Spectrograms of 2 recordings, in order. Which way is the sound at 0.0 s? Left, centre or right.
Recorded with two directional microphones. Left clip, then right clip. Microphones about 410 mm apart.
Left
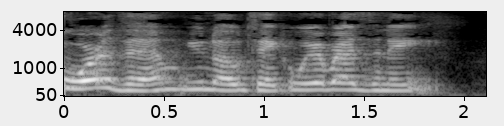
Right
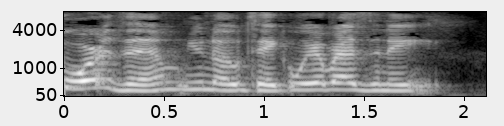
Right.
